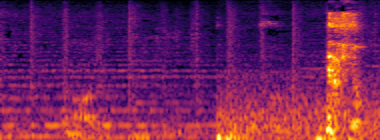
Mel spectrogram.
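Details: Cough in a child with a cold.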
